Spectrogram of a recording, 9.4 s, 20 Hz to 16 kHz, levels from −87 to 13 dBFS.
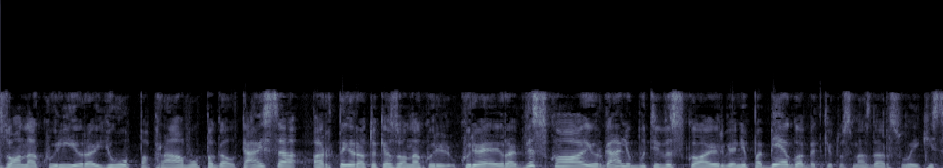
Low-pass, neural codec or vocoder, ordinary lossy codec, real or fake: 7.2 kHz; codec, 16 kHz, 16 kbps, FunCodec, trained on Chinese and English, 50 frames a second; AAC, 48 kbps; fake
